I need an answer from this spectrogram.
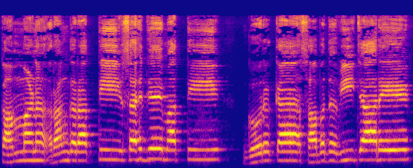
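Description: Very slow, high-voiced male reciter. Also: fairly even intonation, a little mellow. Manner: measured, chant-like reading line by line. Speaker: student reciting scripture.

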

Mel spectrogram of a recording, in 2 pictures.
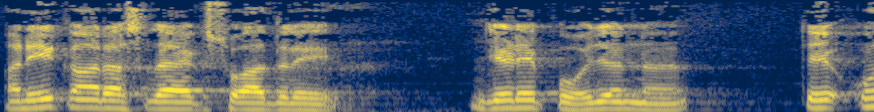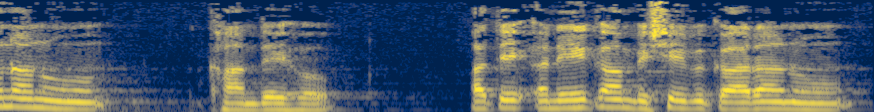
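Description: Male preacher, dark mellow voice, word-by-word scripture sermon, lo-fi hall recording. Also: medium pitch, a little slow, pauses often. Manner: glosses each word, repeats phrases, corrects pronunciation. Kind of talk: line-by-line scripture exposition sermon. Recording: dull lo-fi sound with long hall reverb.

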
